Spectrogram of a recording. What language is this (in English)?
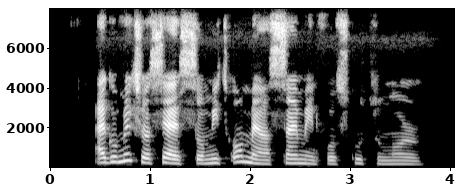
Nigerian Pidgin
